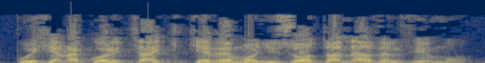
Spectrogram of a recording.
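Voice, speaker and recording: A man delivers a sermon in a bright, fairly high voice. He talks in a conversational way, keeps turning to his listeners as brothers, and sometimes slips into pleading voices to act out a story. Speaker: preacher.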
